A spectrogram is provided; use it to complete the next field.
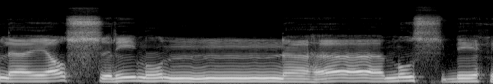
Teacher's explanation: منہ یہاں پر بھی غنہ کریں گے، نون کے اوپر شد آ گیا ہے تو مصبحین صاد کو پر پڑھیں گے، ہا گلے سے ادا کریں گے. لَيَصْرِمُنَّهَا مُصْبِحِينَ مُصْبِحِينَ اذ اقسموا لَيَصْرِمُنَّهَا مُصْبِحِينَ وَلَا يَسْتَثْنُونَ یس سیٹی جیسی آواز سا کو نرمی سے ادا کیا جائے گا، سین اور سا میں فرق کر کے پڑھیں گے.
